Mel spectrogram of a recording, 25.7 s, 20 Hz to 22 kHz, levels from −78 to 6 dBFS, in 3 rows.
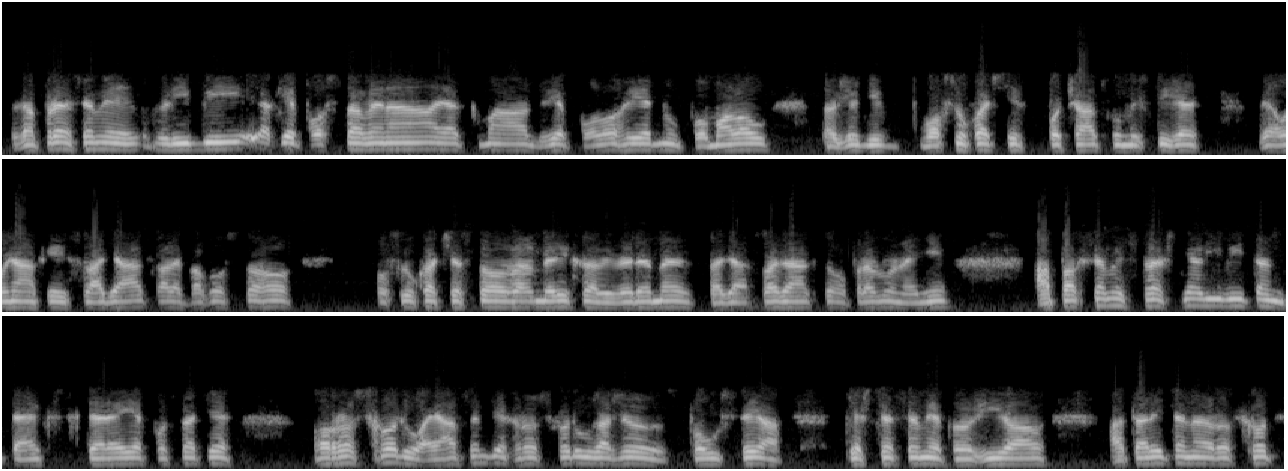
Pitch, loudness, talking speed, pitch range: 120 Hz, -20 LUFS, 160 wpm, 110-125 Hz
